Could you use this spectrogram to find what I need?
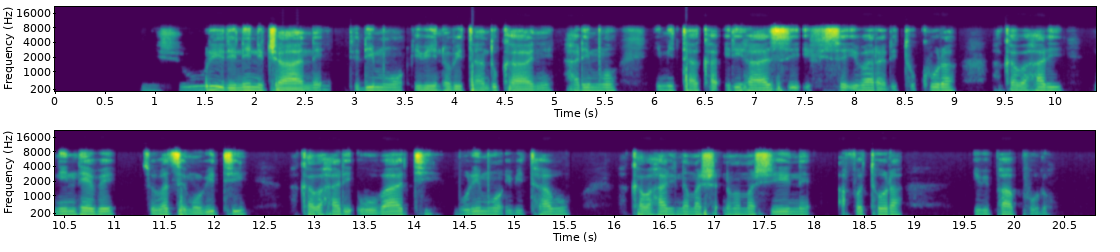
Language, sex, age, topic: Rundi, male, 18-24, education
